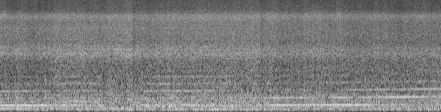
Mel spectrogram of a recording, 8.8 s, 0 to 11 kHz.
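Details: 2021 Marcopolo Torino S bus on a Mercedes-Benz OF-1721 Bluetec 5 chassis, recorded onboard while driving: a low hum and a higher whine hold under the steady diesel drone, a growling differential.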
